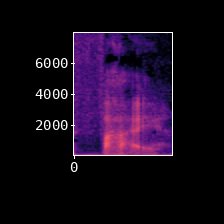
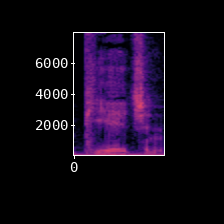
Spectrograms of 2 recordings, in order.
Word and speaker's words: phi: So it's that pi, that p sound, with an h after it, and originally would have sounded a little bit like p, as in uphill, so you'd hear both sounds distinctly. But nowadays we tend to pronounce it like a letter f, just the way we do a ph in English, and this is the way the modern Greeks pronounce it as well. So it sounds as in phony.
